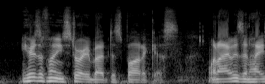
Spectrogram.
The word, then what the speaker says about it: Despotakis: uh joining me is despoticus i pronounce that right tonight close close yes i'll give you uh a for effort despatakus i've always said to spadicus when i yes that's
